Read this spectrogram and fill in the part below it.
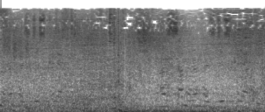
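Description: A structure explodes with a deep boom.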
